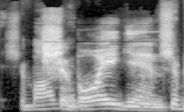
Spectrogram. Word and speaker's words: Sheboygan: Sheboygan.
